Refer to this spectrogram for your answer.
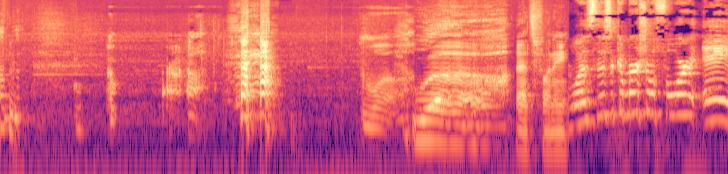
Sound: laughs; wretches

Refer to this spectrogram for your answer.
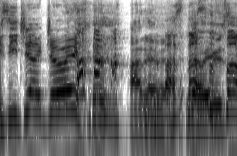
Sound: laughing

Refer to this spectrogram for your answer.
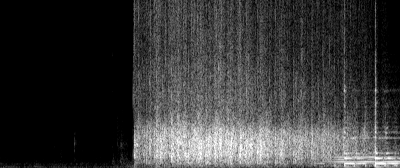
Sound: applause

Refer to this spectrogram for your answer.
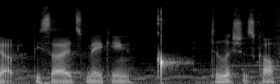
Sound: clicks tongue

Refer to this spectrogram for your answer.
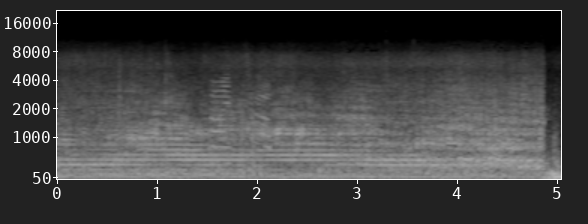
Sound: helicopter passing

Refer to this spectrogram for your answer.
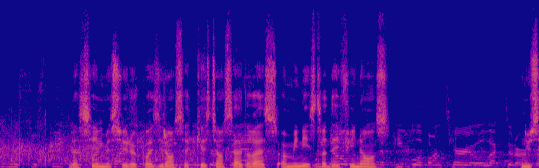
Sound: applause

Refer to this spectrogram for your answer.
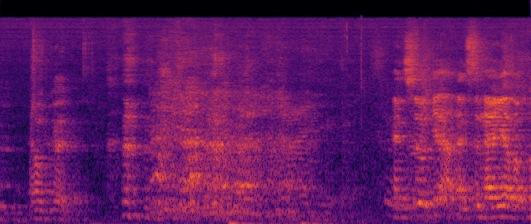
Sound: laughter

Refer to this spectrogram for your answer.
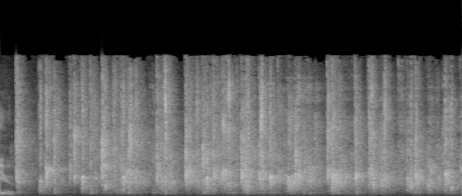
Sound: applause

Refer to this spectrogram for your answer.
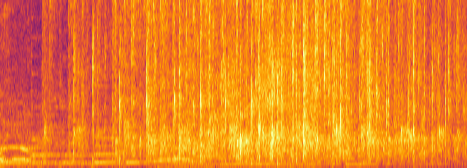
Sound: cheers, applause

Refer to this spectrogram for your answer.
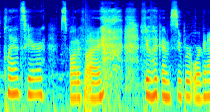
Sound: chuckles

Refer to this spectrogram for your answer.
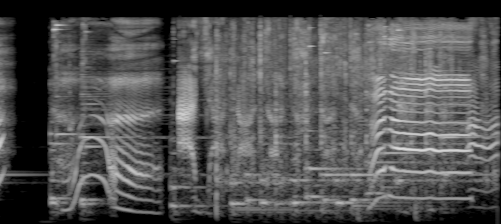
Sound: babbles

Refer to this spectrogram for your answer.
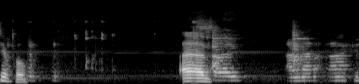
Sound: laughing

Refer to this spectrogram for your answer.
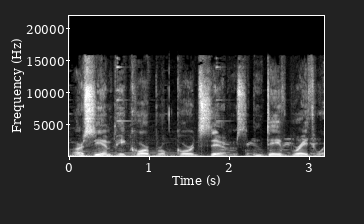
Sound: voiceover

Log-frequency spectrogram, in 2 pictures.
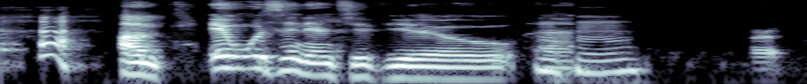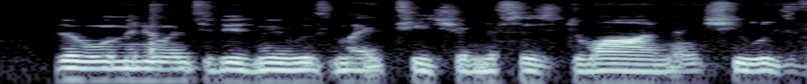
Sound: laughter

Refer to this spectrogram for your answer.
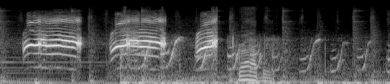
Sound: rabbit sound

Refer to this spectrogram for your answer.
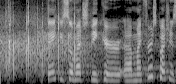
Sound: applause

